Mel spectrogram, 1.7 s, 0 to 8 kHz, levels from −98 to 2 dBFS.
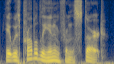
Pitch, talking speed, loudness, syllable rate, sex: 120 Hz, 280 wpm, -15 LUFS, 6.9 syllables/s, male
